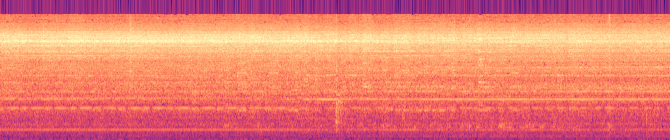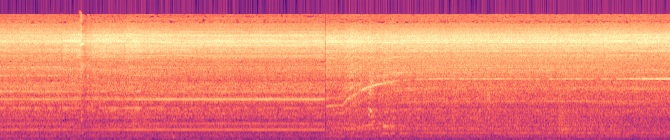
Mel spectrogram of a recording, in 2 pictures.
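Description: KitchenAid Commercial stand mixer running steadily, whipping egg whites for meringue. About twenty seconds in, its whine rises in pitch as the motor speeds up, then holds steady at the higher pitch.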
